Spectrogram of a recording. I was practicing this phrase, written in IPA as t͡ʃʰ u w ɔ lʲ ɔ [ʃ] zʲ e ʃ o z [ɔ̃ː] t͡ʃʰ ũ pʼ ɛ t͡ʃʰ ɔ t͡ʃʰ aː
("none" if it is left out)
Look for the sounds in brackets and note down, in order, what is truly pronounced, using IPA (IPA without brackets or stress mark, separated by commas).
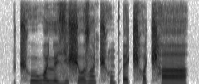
none, ɔ̃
